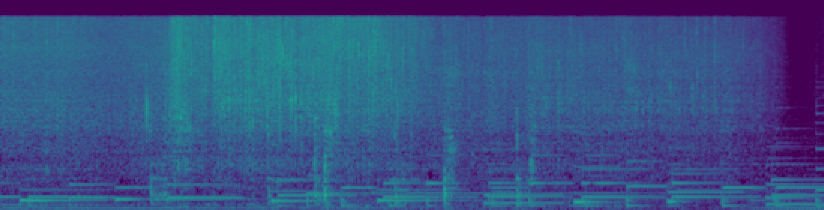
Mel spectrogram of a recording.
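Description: Eggplant strips and cherry tomatoes sizzling in hot oil in a non-stick frying pan, the sizzle growing louder about two seconds in. A wooden spatula stirring them knocks and scrapes against the pan a few times midway, and the sizzle cuts off shortly before the end. Background music plays underneath.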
